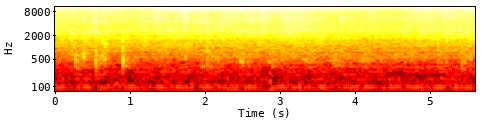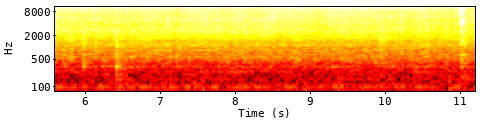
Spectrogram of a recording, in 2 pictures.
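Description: Cream and Parmesan sauce bubbling hard on high heat in a pan, a steady, dense sizzle holding level from start to finish with no talking.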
